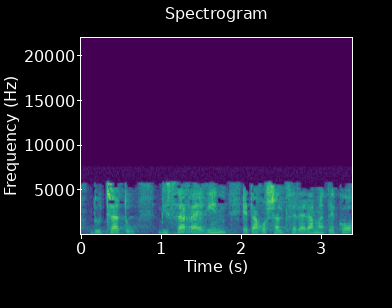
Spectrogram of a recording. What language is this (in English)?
Basque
